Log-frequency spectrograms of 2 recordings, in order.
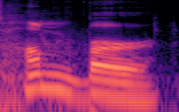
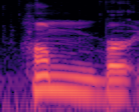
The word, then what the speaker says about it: Humber: my good friend Davidson how to pronounce hum Humber or Hummer armored car and apparently it says Humber Humber like h h m b r that's the correct pronunciation so that's kind of the the one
